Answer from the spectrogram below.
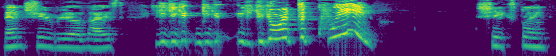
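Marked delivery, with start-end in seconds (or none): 1.6-3.8 high, rising, stuttered gasp; stammering surprise. Acted. Lizzie recognizing the queen, stammering in astonished surprise. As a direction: stutter as the shock sinks in.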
